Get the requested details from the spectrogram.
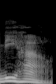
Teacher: when two third tones appear consecutively, such as in ni hao, hello, the first syllable is pronounced with the second tone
